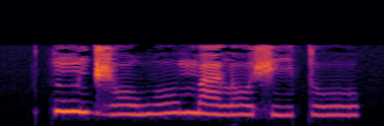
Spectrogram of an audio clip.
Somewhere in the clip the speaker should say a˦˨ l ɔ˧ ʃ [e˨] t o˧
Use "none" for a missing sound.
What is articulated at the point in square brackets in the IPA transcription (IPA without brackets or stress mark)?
i˨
